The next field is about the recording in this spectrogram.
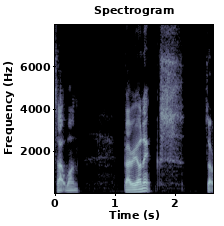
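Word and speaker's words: Baryonyx: You're playing Ark right now and a Spino is being destroyed by uh I can never pronounce that one. Barionics.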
